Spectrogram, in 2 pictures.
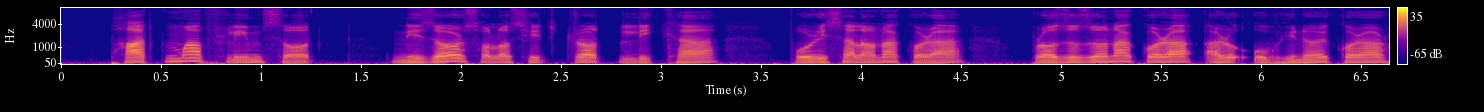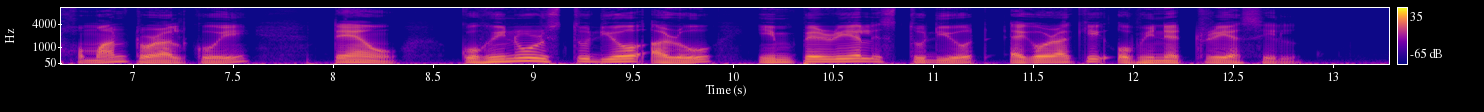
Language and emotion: Assamese, neutral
